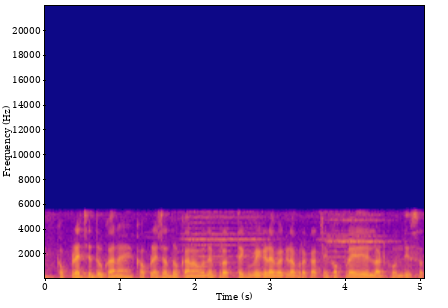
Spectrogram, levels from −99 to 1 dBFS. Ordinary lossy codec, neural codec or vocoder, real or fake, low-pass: none; none; real; 5.4 kHz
